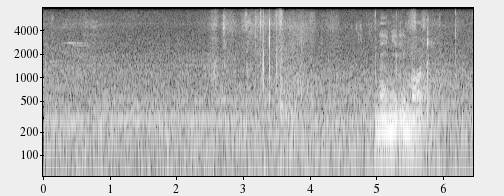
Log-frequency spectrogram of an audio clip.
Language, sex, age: Zulu, male, 21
